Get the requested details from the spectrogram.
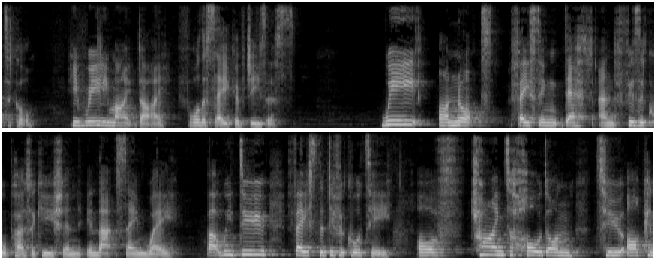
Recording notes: This sermon was preached at Welcome Baptist Church on Sunday 30th January 2022.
